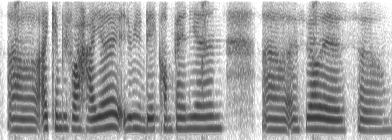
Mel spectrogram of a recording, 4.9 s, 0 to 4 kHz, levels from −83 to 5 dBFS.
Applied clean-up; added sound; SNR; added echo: neural mask model RNNoise.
